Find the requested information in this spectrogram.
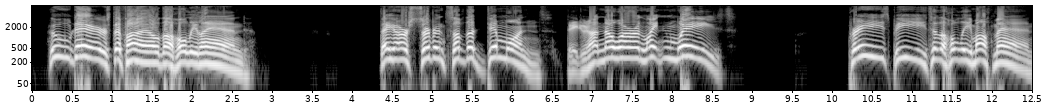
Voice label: Cultist South Central US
